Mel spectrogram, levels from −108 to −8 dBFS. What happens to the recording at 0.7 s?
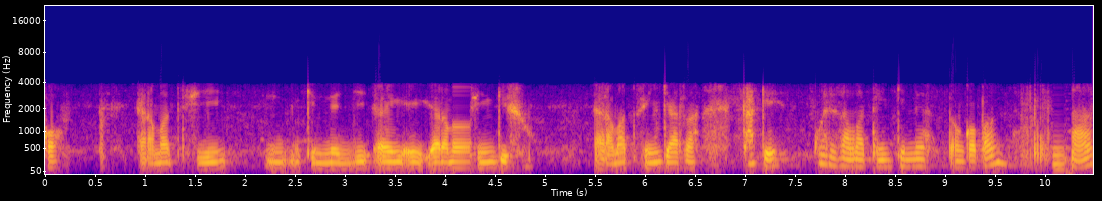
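At 0.7 s the audio falls inside a stretch of lost iLBC frames running from about 0.62 to 0.91 s. Roughly 120 ms of audio is missing, scattered over about 280 ms in short gaps, which points to around six 20 ms frames dropped, none in a run much longer than a couple of frames. For each gap the decoder repeats the last pitch cycle blended with noise, so the speech briefly turns into a held, faintly buzzy, breathy vowel before snapping back. On a spectrogram, the harmonics freeze flat and blur with noise across those slivers. In the waveform, repeated noisy cycles replace the natural variation.

The whole clip, including this moment, passes through the iLBC codec at 15.2 kbps. Its line band runs from 250 Hz to 3.7 kHz, so the speech has a thin, telephone quality with plainly audible rough, synthetic coloring. Each 20 ms frame is coded on its own, which is why the voice recovers immediately after each loss. 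A spectrogram shows nothing above about 4 kHz and little below 250 Hz.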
